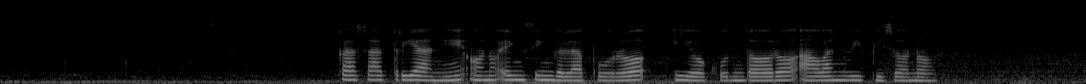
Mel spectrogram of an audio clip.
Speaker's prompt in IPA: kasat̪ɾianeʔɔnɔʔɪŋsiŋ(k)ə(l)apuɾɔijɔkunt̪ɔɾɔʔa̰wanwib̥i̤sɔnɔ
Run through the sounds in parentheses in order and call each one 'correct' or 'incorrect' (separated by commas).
incorrect, correct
